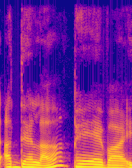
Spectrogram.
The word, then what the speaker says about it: Adela Peeva: My name is Adela Peva. It's spelled A-D-E-L-A-P-E-E-V-A.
